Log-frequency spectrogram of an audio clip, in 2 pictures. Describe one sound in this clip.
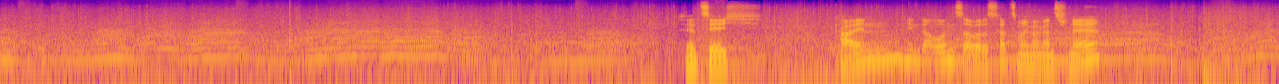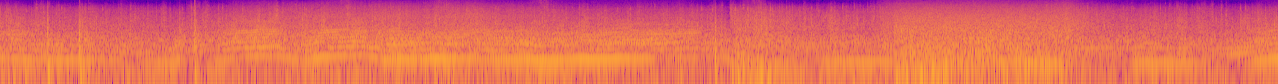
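A car engine revs and roars at high speed, rising and falling in pitch.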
